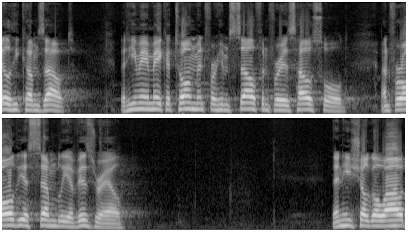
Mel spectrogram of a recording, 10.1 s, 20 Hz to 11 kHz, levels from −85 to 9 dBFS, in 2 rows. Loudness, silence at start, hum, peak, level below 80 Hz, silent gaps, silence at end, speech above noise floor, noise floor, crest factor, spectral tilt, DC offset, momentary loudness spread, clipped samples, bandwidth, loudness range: -14 LUFS; 0 s; none; -2 dBFS; -56 dBFS; none; 0 s; 46 dB; -59 dBFS; 14 dB; -5 dB/octave; under 0.1%; 12 LU; under 0.1%; 11 kHz; 8 LU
